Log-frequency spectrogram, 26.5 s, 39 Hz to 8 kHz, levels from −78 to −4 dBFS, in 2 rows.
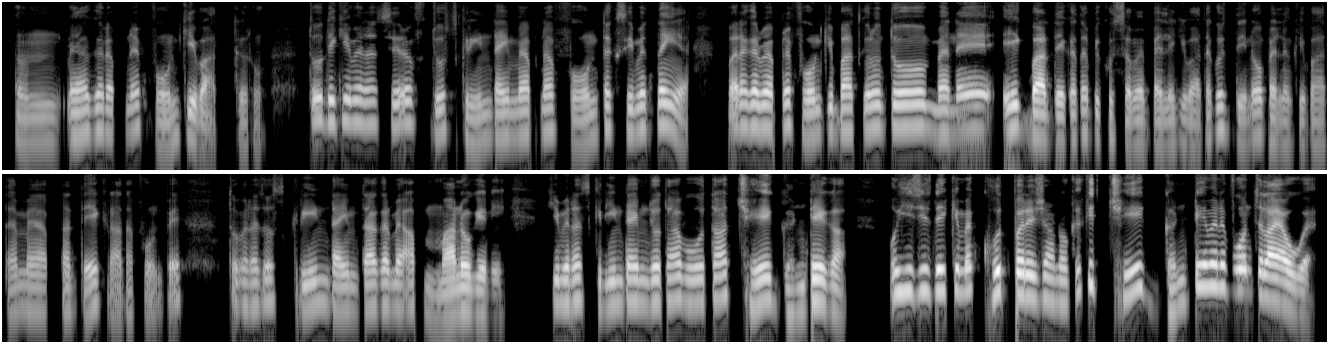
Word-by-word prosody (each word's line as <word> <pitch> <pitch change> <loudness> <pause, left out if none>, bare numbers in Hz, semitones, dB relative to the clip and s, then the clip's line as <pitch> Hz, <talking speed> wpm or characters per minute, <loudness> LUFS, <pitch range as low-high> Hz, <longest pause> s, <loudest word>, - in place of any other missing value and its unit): अम, 100 0 -9
मैं 120 0 0
अगर 135 +1 -3
अपने 135 +3 -4
फ़ोन 85 +3 -6
की - - 0
बात - - -4 0.2
करूँ, - - -13 0.5
तो 190 - 0
देखिए 180 0 -1
मेरा 170 -1 -2
सिर्फ़ 170 +1 -3
जो 130 +2 -3
स्क्रीन 110 -5 -9
टाइम 120 +1 -2
है - - +2
अपना 135 +2 -4
फ़ोन 100 -3 -6
तक 150 -1 -3
सीमित 140 +2 -2
नहीं 160 -3 +3
है। - - -4 0.4
पर - - +1
अगर 155 -1 +3
मैं 155 - +5
अपने 155 +2 0
फ़ोन 120 +2 0
की 140 - -3
बात 135 0 0
करूँ 150 +2 +1
तो 150 -1 +4 0.4
मैंने 130 0 +1 0.5
एक 155 0 0
बार 115 -2 +7
देखा 110 +1 -1
था - - -2
अभी 125 -1 -6
कुछ 115 - -9
समय 95 +1 -4
पहले 95 +1 -5
की 100 - -13
बात 85 +1 -8
है, - - -4
कुछ 145 +2 -4
दिनों 100 +5 -3
पहले 95 -3 -5
की 90 - -10
बात 90 0 -11
है, 105 - -6
मैं 110 -1 -6
अपना 105 +1 -8
देख 130 - -4
रहा - - -7
था - - -10
फ़ोन - - -11
पे - - -4 0.5
तो - - -7
मेरा 130 0 -5
जो 140 +2 -5
स्क्रीन 130 0 -6
टाइम 110 -1 -1
था 120 - +4
अगर 125 +1 0
मैं 120 0 -1
आप 125 - -2 0.2
मानोगे 100 +2 +3
नहीं 90 0 -9 0.5
कि 140 - -3
मेरा 140 +2 +2
स्क्रीन 135 -3 -5
टाइम 140 -1 +2
जो 140 +1 +3
था 150 +1 +2
वो 140 -1 +1
था 155 +2 +3
6 135 +4 +3 0.2
घंटे 110 +8 +4
का, 115 -5 -1 0.5
और 180 - +3
ये 195 +1 +2
चीज़ 195 +1 0
देख 195 0 +6
के 200 - +3
मैं 195 - +3 0.2
ख़ुद 185 +3 +6
परेशान 160 -4 +5
हो 135 - +2
गया 185 - -3
कि - - +4 0.2
6 160 - 0
घंटे 140 - +2
मैंने 225 -1 +6
फ़ोन 195 -1 +5
चलाया 155 -4 +9
हुआ 110 -5 +4
है। - - -13
135 Hz, 215 wpm, -21 LUFS, 110-155 Hz, 0.5 s, चलाया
